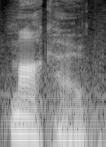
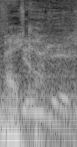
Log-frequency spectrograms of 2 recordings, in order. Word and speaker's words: Mako: a Mako reactor Dave officially pronounced Marco right but I've always I've would pronounced it make officially it is Marco doe and you can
